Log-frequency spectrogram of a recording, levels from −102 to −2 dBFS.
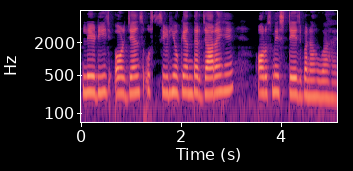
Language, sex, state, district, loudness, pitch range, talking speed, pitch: Hindi, female, Bihar, Gopalganj, -29 LUFS, 230-245 Hz, 185 wpm, 240 Hz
